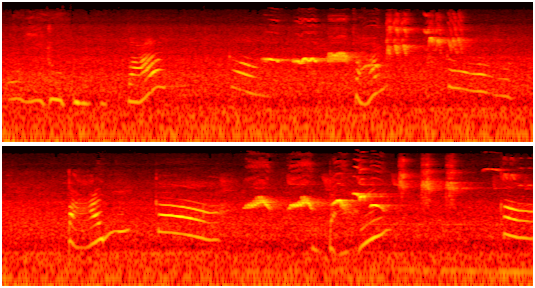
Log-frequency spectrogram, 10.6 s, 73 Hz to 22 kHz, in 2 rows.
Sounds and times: street traffic 0:00.0 - 0:10.6
Black bird 0:02.3 - 0:05.0
Black bird 0:06.9 - 0:10.6

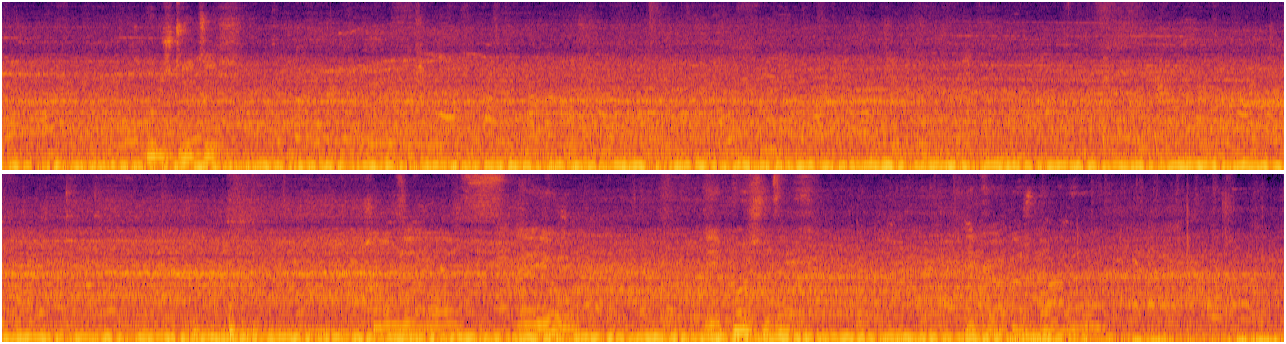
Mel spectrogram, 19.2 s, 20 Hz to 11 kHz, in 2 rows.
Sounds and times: soccer world championship public viewing 0:00.0 - 0:19.2

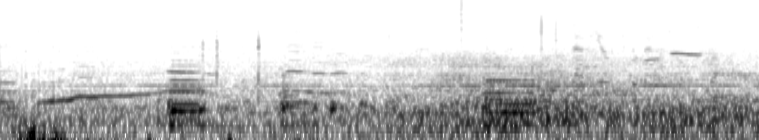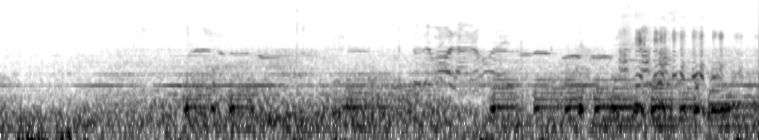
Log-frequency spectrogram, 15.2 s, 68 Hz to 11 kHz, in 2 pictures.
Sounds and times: musical environment 0:00.0 - 0:15.1

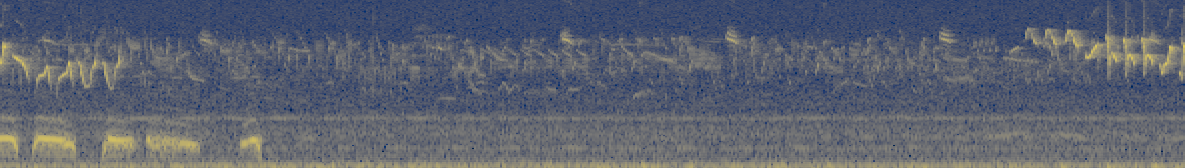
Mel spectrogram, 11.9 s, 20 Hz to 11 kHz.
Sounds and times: wood pigeon 0:00.0 - 0:02.6
pheasant 0:00.0 - 0:04.8
Willow warbler 0:00.0 - 0:11.8

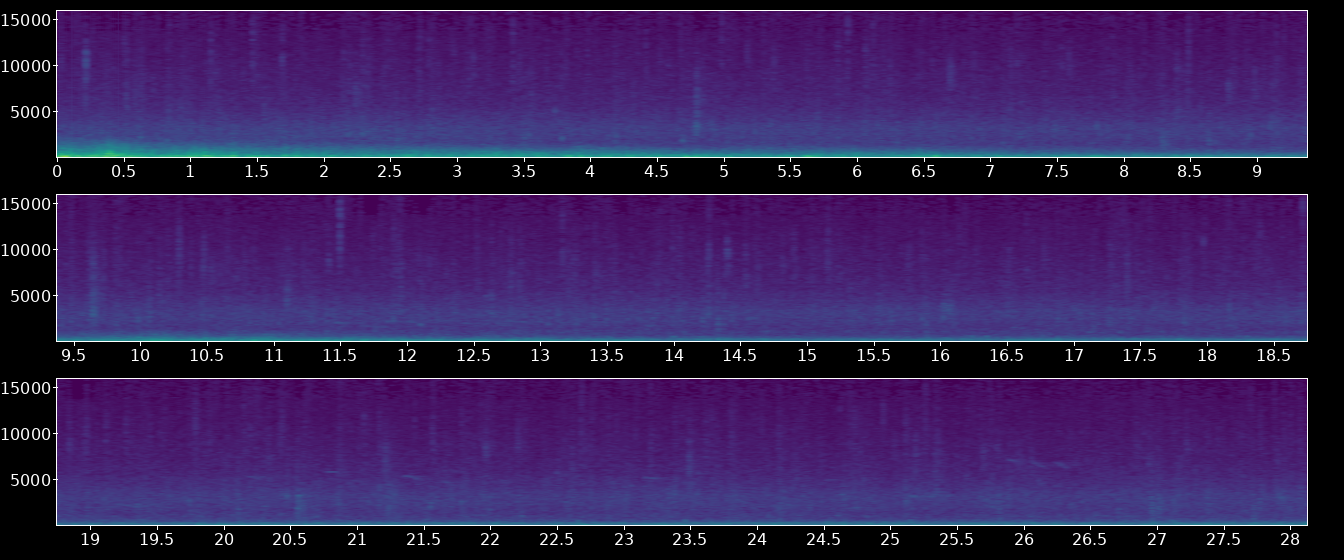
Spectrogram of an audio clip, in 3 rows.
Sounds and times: Rolling thunder 0:00.0 - 0:13.1
a little light rain 0:00.0 - 0:28.1

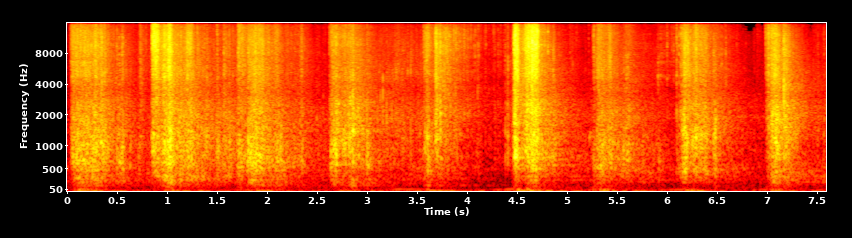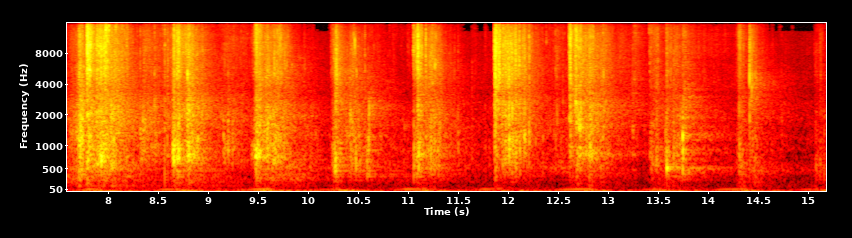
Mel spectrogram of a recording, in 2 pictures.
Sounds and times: Walking in the underground mine 0:00.0 - 0:15.1
walking in a ultra-thick layer of calcite 0:00.0 - 0:15.1

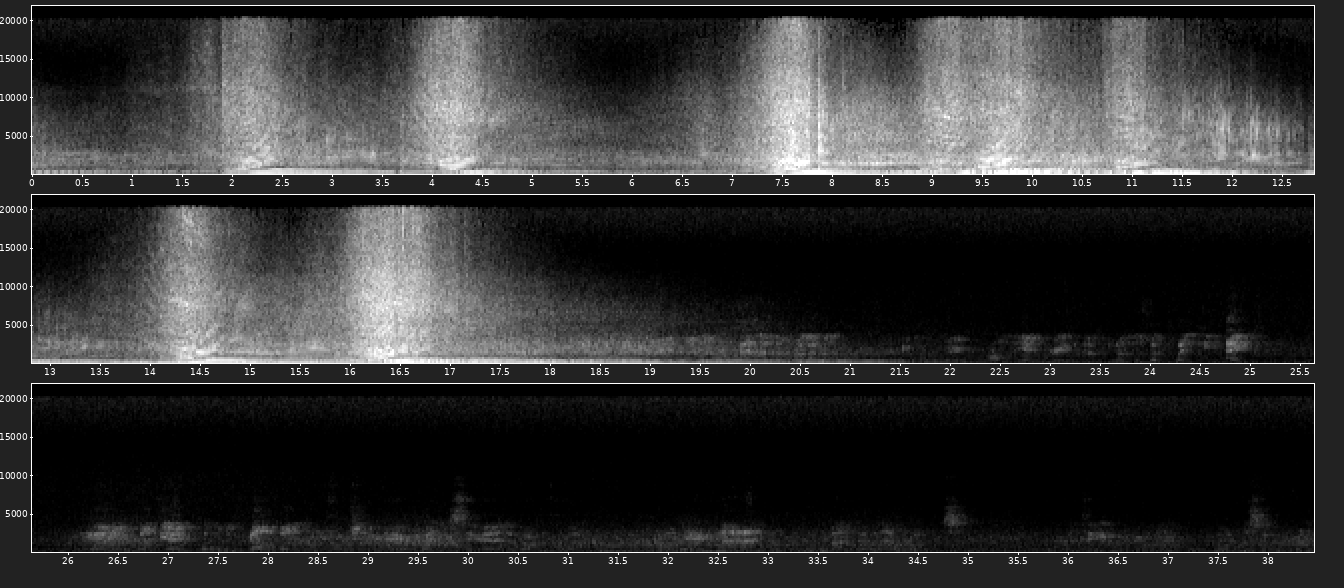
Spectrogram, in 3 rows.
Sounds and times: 600cc qualifying 0:00.0 - 0:24.0

